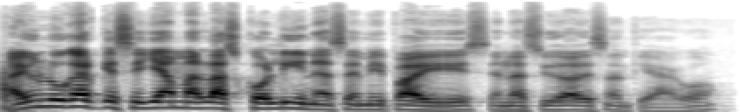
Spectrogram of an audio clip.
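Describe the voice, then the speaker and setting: A man's voice: mid-range voice, expressive, fairly quick, a little mellow, smooth. A middle-aged male pastor from the Dominican Republic, preaching a storytelling sermon with rhetorical questions and acted-out dialogue.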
